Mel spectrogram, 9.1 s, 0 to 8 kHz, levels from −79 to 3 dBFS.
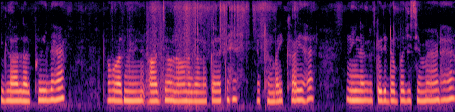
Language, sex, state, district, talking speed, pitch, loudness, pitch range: Chhattisgarhi, female, Chhattisgarh, Raigarh, 165 wpm, 215 Hz, -16 LUFS, 210-225 Hz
